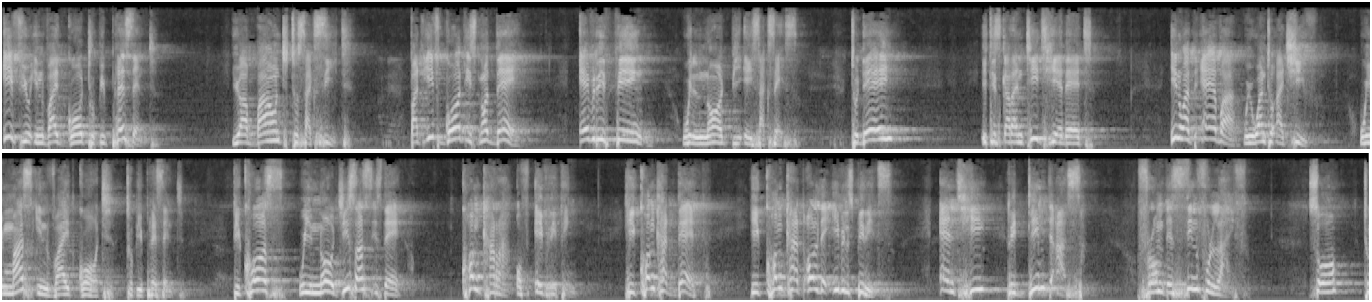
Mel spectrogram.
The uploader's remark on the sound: Listen to the audio recording of this revival service that we conducted at the Baviaanspoort Maximum Correctional Centre a few years ago.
